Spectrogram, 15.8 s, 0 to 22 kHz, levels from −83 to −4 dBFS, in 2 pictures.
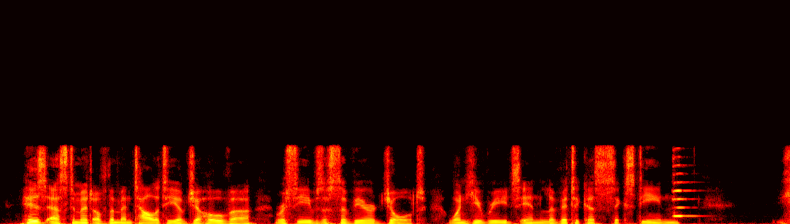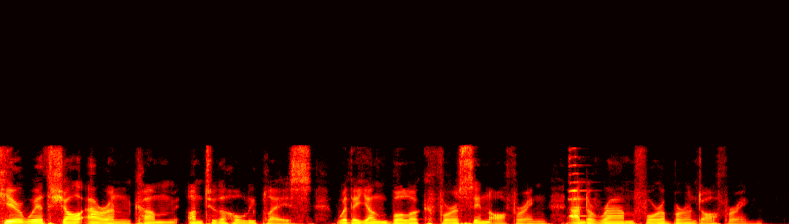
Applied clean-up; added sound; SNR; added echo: none; Bowed string instrument; 10 dB; none.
